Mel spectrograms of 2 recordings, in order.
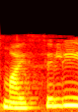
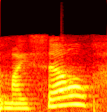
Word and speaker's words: micelle: So I've heard different pronunciations, myceli or micelle, whichever one you like.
